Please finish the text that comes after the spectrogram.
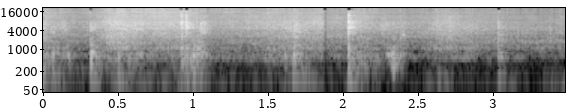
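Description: A taro stolon curry with grated coconut is stirred in a hot pan, giving a few scraping strokes over a soft, steady sizzle at close range.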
